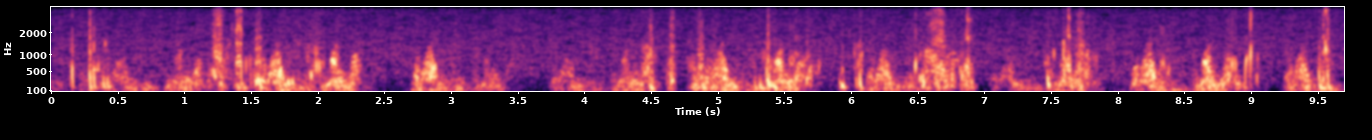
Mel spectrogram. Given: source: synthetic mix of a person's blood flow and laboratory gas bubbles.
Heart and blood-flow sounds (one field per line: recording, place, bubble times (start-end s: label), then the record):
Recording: Doppler ultrasound of blood flow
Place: precordium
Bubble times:
0.13-0.19 s: bubbles
0.26-0.47 s: bubbles
1.13-1.64 s: bubbles
1.71-1.86 s: bubbles
1.89-2.05 s: bubbles
4.42-4.56 s: bubbles
4.61-4.69 s: bubbles
4.76-5.02 s: bubbles
5.25-5.78 s: bubbles
5.90-6.12 s: bubbles
6.44-6.95 s: bubbles
7.44-7.85 s: bubbles
8.28-8.39 s: bubbles
8.79-9.08 s: bubbles
9.47-9.62 s: bubbles
From the record:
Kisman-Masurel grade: 232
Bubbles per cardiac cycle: several, 3 to 8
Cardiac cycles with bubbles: 50 to 99%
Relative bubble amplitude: moderate (0.250 to 0.450)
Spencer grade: 3 (all of the cardiac periods contain showers or single bubble signals, but not dominating or overriding the cardiac motion signals)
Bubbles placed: only in the low amplitude regions of the cardiac cycle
